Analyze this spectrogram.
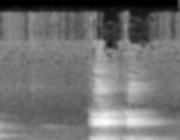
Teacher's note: तो ई जो होती है हमारे तालव्य है।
